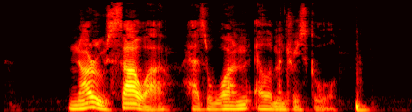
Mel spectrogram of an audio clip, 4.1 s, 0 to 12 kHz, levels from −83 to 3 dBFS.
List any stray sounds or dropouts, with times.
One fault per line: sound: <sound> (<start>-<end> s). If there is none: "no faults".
no faults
